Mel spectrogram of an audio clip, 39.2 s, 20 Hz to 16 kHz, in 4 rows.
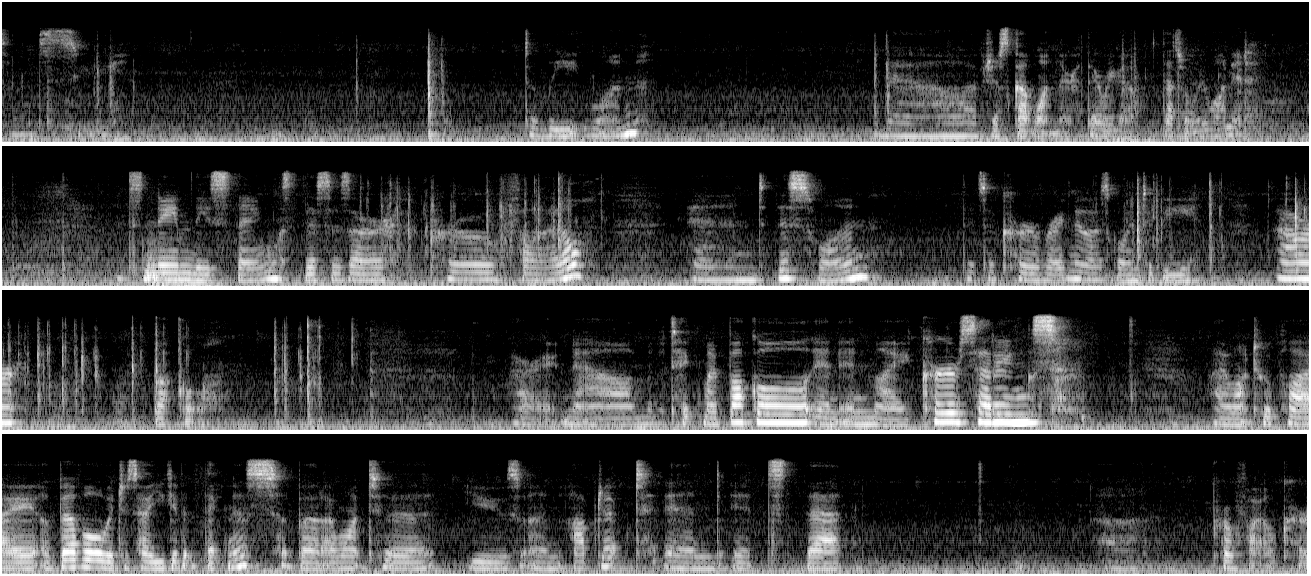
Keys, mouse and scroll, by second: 0.7 1, 2.0 click, 5.6 click, 9.9 click, 11.5-14.6 drag, 15.2 click, 16.5 click, 17.3 click, 17.5-20.7 drag, 20.8 BackSpace, 21.0 BackSpace, 24.4 click, 26.3 click, 31.3 click, 33.7-36.8 drag.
